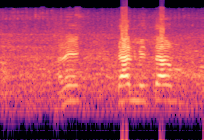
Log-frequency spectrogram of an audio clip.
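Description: A man speaking, with short pauses over a steady background of open-air noise.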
